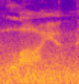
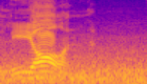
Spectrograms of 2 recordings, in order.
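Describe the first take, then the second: First: The name sounds like the English word lion. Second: The name is said the French way. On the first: "but I call it Lion" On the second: "That's how you pronounce it"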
